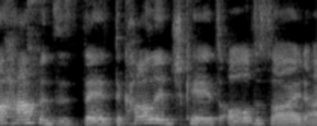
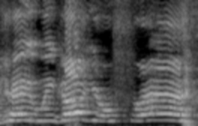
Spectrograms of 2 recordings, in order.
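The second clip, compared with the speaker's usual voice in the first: high, loud, slow goofy greeting; hammed-up friendly hillbilly; mock cheery hillbilly; 13 semitones higher, 6 dB louder, much slower than usual. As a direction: call it out too cheerfully. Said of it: "they're like".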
